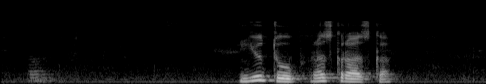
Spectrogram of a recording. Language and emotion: Russian, neutral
